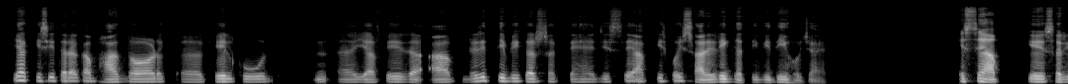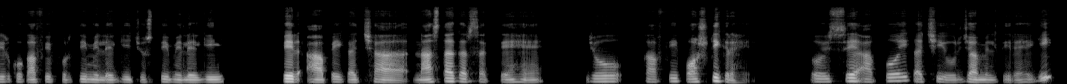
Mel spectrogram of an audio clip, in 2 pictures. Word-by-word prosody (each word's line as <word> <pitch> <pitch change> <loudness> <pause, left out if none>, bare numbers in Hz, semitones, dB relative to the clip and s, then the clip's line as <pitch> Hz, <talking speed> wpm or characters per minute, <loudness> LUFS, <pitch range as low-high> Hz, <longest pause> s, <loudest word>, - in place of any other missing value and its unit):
या 190 0 +6
किसी 170 -2 -2
तरह - - 0
का - - +2
भाग-दौड़ 125 0 +1
अ, - - -5 0.2
खेल-कूद 125 +1 -2 0.4
उम, 120 - -7 0.3
या 120 0 -2
फिर 125 +1 -4
आप 115 0 -1
नृत्य 155 +5 +1
भी 145 -1 -2
कर 130 -3 +2
सकते 130 -2 -11
हैं 120 0 -9
जिससे 130 +1 -6
आपकी 150 0 -8
कोई 150 +3 -4
शारीरिक 115 +4 +5
गतिविधि 110 +1 -3
हो 90 - -10
जाए। 75 -4 -14 1.3
इससे - - +5
आपके 130 0 +6
शरीर 120 -1 +1
को 120 0 -8
काफ़ी 115 +2 -1
फ़ुर्ती 115 +2 -6
मिलेगी, 110 0 -1
चुस्ती 110 +2 -5
मिलेगी। 110 +1 0 0.6
फ़िर 135 -2 +10
आप 110 0 +3
एक 120 -2 -3
अच्छा 105 -2 +1
नाश्ता 120 +7 +5
कर 135 -2 0
सकते 120 -4 -6
हैं 105 0 -5 0.5
जो 135 +1 -1 0.2
काफ़ी 125 +3 -4
पौष्टिक 130 +4 +3
रहे। 95 -2 -6 0.6
तो 130 - -3
इससे 140 +4 +2
आपको 145 +5 -1
एक 175 +2 -3
अच्छी 120 +1 -3
ऊर्जा 110 +2 0
मिलती 110 0 -4
रहेगी 115 - -3
120 Hz, 145 wpm, -25 LUFS, 110-130 Hz, 1.3 s, फ़िर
